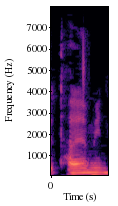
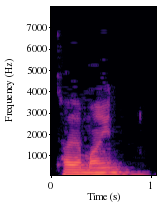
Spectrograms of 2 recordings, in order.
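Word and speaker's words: thiamine: थायामीन के नाम से। थायामीन। थायमाइन या थायमिन जो भी आप प्रोनाउंस करना चाहो।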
